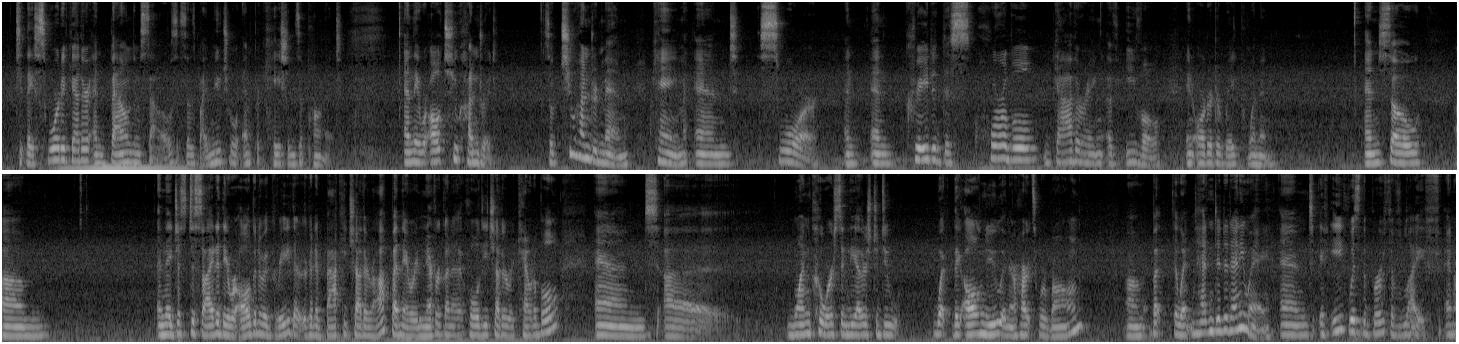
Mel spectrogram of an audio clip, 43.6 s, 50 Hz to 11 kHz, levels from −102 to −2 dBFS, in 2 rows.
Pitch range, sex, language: 130-155 Hz, female, English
